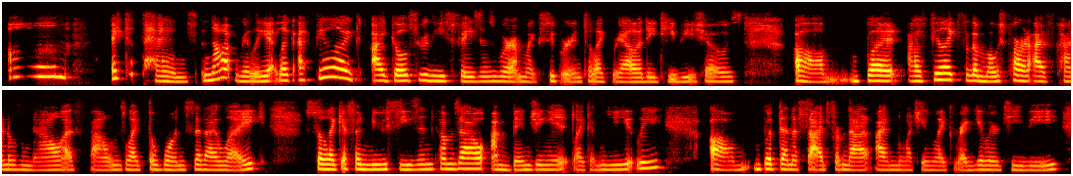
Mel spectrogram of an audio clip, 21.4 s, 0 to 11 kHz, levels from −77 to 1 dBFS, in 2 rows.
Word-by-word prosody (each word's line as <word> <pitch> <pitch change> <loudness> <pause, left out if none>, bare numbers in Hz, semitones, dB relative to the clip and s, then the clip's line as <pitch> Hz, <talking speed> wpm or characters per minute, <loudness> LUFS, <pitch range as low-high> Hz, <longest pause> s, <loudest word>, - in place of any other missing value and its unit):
Um, 375 0 0 0.4
it 305 0 +4
depends, 195 - -2
not 270 +6 +4
really, 195 0 +2
like, 230 -1 +1
I 245 0 +2
feel 345 +3 +1
like 310 -7 +3
I 220 0 +5
go 215 +1 +4
through 225 +1 -2
these 205 -1 0
phases 190 -1 -2
where 195 -1 +1
I'm, - - 0
like, 175 -2 -7
super 200 -1 -3
into, 175 +1 -5
like, 170 0 -3
reality 170 0 0
TV 90 - -5
shows, 185 - -5 0.5
um, 200 +4 0
but 210 -1 +6
I 200 0 +2
feel 225 +6 +3
like 250 -1 +5
for 230 - -5
the 215 - +5
most 195 0 0
part 210 -3 +4
I've 190 -1 +2
kind 185 -1 -3
of 180 -1 -5
now 170 0 -3
I've 175 - -2
found, 175 +2 -6
like, 175 -1 -3
the - - -2
ones 175 -1 -4
that 190 -1 -1
I 170 -1 0
like. 175 +5 0 0.5
So, 205 - +2
like, 195 -1 +4
if 200 - -1
a 200 - +5
new 190 +1 +2
season 190 0 -2
comes 205 +1 0
out, 210 0 +5
I'm 180 -2 0
binging 180 +2 -2
it, - - -15
like, 165 +1 -7
immediately, 205 +9 -2 0.4
um, 170 0 +2
but 200 0 +2
then 195 -2 +2
aside 180 -1 +1
from 180 - -5
that, 165 0 +1
I'm 175 0 0
watching, 170 -1 -8
like, 160 -1 -8
regular 175 +1 -3
TV, 165 +2 -5
190 Hz, 190 wpm, -23 LUFS, 175-210 Hz, 0.5 s, but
